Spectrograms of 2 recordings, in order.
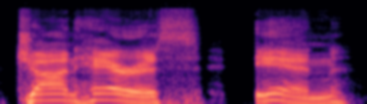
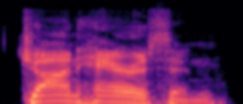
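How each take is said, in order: First: The name breaks before its last syllable. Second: The name flows smoothly as one word. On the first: The speaker calls it wrong. "he said John Harris in" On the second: The speaker calls it right. "He was supposed to be saying"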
